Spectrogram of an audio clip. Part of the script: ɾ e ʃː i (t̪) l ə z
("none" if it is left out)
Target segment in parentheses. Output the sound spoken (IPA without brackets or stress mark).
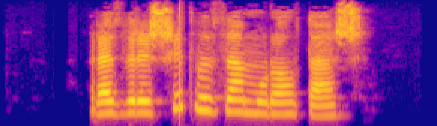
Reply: t̪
